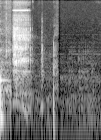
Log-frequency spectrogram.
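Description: Faint handling noise as a spirit level and a metal wall-mount bracket are moved against a wooden board: a brief rustle, then two light clicks about a second in.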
